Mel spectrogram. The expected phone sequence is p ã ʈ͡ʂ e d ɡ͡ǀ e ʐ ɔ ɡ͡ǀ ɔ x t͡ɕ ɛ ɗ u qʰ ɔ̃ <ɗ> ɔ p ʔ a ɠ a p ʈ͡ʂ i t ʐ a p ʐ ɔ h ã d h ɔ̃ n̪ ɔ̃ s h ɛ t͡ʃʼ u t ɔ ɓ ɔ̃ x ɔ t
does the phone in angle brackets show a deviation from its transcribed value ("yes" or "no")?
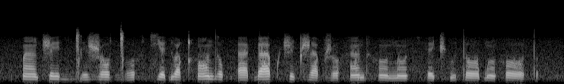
yes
